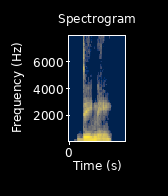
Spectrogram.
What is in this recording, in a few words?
"dingy", Indian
